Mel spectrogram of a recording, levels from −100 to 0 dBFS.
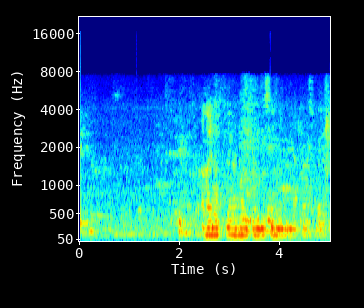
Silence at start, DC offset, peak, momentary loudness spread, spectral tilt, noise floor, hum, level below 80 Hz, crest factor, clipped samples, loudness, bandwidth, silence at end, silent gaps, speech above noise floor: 0.05 s; under 0.1%; -8 dBFS; 24 LU; -8 dB/octave; -45 dBFS; none; -52 dBFS; 18 dB; under 0.1%; -25 LUFS; 7.6 kHz; 0 s; none; 23 dB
